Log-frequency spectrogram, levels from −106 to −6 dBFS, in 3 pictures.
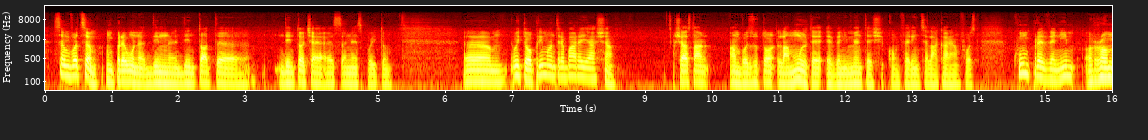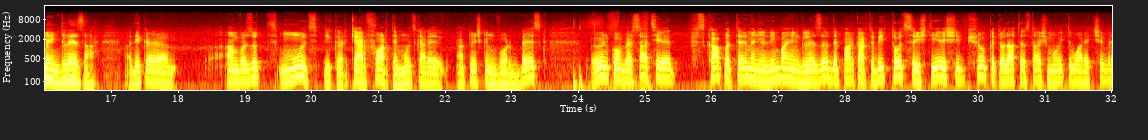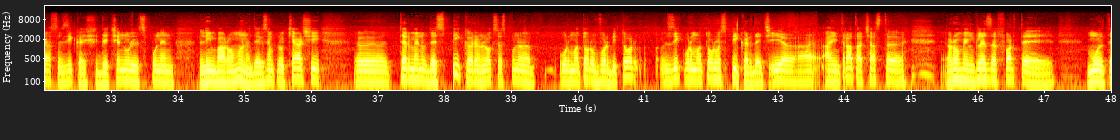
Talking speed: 135 wpm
